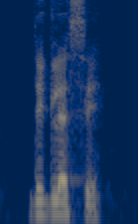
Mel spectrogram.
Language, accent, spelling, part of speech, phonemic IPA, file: French, France, déglacer, verb, /de.ɡla.se/, LL-Q150 (fra)-déglacer.wav
- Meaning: 1. to de-ice, remove ice from 2. to warm up, defrost (a cold person or animal) 3. to deglaze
